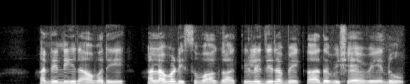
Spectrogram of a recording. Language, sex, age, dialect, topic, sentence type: Kannada, female, 25-30, Coastal/Dakshin, agriculture, question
